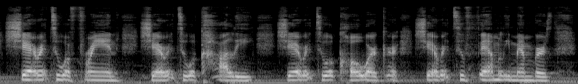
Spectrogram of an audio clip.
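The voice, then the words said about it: Voice sounds strained and unwell. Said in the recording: “I'm so sorry about my voice. I hope that it gets better”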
